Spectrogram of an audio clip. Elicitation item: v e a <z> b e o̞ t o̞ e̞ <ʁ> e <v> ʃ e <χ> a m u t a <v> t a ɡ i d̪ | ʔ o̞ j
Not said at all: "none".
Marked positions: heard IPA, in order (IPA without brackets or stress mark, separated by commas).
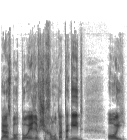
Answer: z, ʁ, v, χ, none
